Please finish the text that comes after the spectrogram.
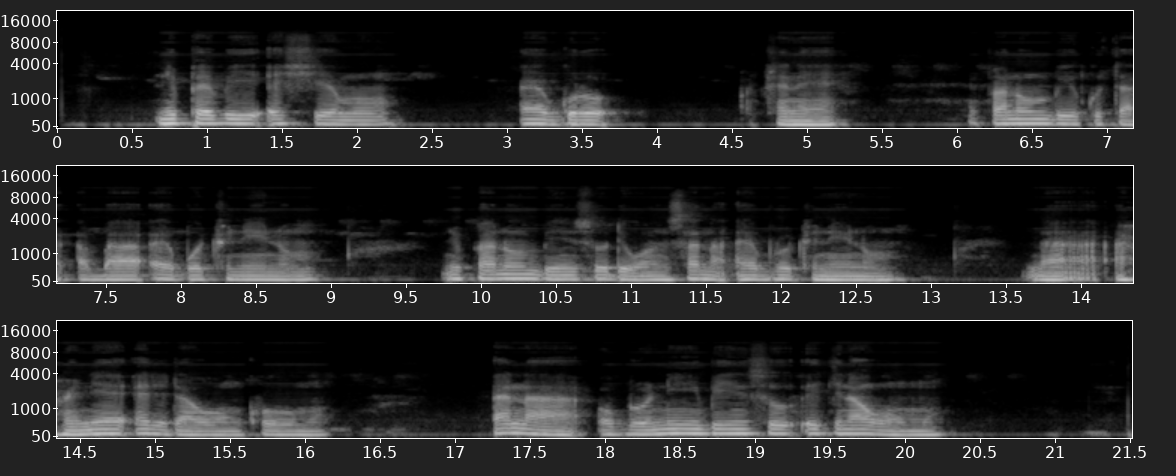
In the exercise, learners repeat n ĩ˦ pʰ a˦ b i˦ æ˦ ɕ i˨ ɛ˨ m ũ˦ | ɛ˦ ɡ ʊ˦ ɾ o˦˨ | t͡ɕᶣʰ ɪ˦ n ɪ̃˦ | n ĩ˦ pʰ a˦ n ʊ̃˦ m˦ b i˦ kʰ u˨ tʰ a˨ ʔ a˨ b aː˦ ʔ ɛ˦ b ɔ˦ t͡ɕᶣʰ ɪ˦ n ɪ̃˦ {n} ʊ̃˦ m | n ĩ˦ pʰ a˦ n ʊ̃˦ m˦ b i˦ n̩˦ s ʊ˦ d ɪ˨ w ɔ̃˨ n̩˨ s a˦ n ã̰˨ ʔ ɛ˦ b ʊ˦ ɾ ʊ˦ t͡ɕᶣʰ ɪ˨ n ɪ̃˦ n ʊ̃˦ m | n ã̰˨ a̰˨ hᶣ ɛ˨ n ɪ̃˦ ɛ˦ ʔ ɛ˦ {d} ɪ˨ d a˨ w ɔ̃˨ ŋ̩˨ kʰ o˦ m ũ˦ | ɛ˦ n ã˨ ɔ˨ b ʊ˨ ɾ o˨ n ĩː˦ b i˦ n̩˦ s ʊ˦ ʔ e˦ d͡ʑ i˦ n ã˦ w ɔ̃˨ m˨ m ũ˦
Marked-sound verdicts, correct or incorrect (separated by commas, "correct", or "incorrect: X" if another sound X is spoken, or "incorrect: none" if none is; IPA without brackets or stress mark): correct, correct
